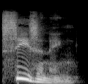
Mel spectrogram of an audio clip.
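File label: "seasoning", British English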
